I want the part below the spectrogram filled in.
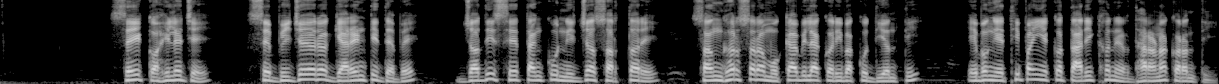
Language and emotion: Odia, neutral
